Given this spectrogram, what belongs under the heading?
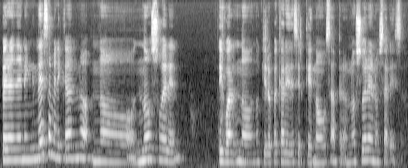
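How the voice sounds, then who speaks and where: Woman teaching English in Spanish. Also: a little mellow. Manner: explains in Spanish, models English phrases slowly with rising pitch; hesitant, searches for words with many fillers. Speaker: English instructor. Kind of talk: informal online language lesson.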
